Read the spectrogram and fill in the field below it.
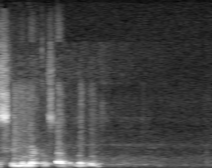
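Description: A man speaks briefly through an online call.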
